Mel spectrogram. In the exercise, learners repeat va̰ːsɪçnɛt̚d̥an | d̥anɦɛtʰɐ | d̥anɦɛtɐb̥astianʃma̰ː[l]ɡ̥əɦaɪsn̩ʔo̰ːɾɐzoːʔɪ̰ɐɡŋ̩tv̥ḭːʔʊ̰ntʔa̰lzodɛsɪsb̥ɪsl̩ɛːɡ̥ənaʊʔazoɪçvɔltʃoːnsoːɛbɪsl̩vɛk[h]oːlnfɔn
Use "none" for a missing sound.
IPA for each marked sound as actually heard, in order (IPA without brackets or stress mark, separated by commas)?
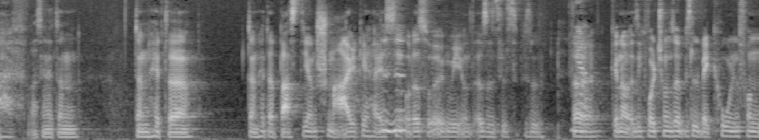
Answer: l, h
